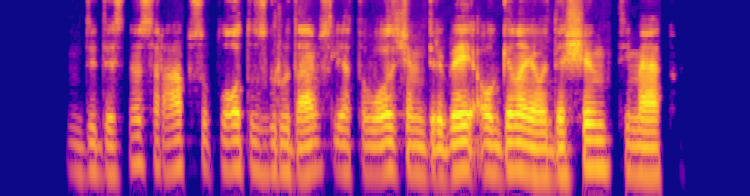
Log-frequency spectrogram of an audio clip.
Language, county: Lithuanian, Tauragė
